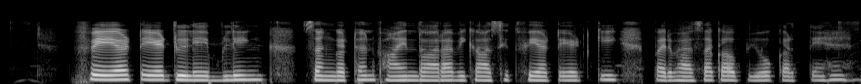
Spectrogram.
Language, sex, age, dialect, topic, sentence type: Hindi, female, 18-24, Awadhi Bundeli, banking, statement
